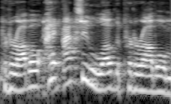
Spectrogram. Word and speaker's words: Perturabo: Pronounce the guy's name for me. Perturabo? Perturabo.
